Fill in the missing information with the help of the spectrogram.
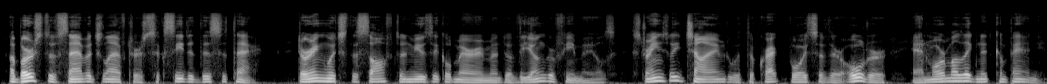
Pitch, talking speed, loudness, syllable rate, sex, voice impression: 110 Hz, 185 wpm, -21 LUFS, 5.8 syllables/s, male, masculine, adult-like, tensed, bright, clear, fluent, cool, intellectual, refreshing, friendly, reassuring, wild, lively, kind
